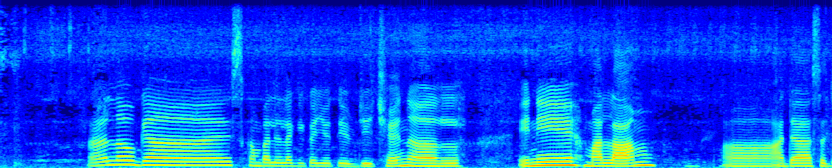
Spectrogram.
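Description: A man calls out loudly outdoors at night.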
